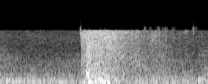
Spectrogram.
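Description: An explosion bursts loudly, scattering debris.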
